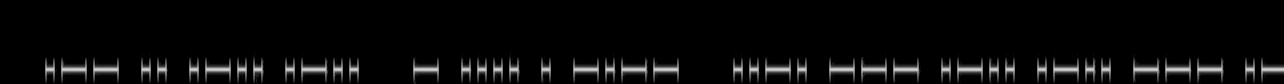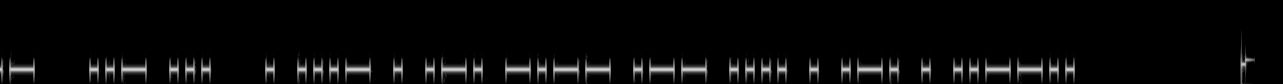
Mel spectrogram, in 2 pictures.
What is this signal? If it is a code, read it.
Morse code, heard as a keyed tone, about 16 wpm, 700 Hz. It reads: WILL THEY FOLLOW US EVERYWHERE?
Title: Sentences from Top 1600 Words 15wpm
